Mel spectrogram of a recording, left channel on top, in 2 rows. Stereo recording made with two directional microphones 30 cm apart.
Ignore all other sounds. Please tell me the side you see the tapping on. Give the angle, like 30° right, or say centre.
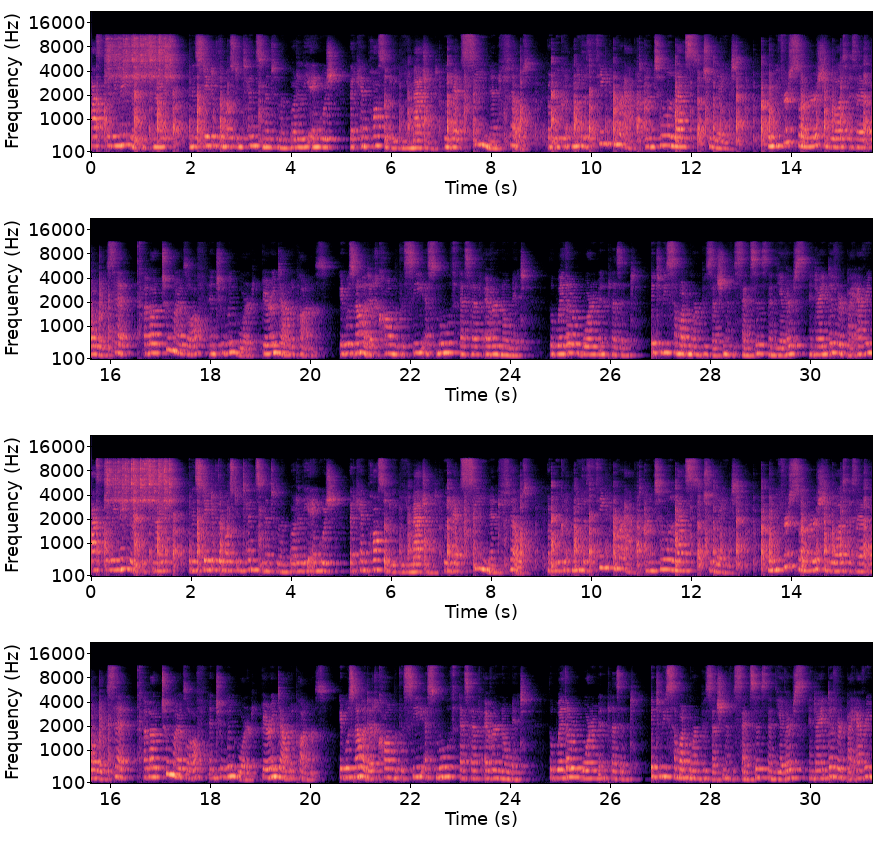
10° left.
